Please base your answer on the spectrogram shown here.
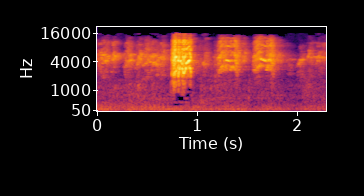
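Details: Green-cheeked conure in the evening giving high buzzy chirps around a louder harsh squawk burst, then two more raspy notes and soft chatter.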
